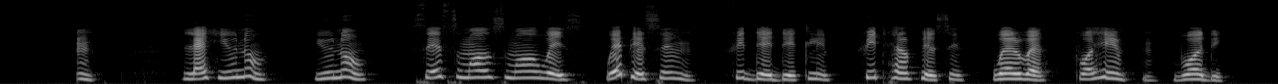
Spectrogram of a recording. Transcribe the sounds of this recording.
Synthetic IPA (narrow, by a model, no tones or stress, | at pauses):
laɪkjuno | juno | sesmɔlsmɔlwes | wepɛsĩn | fit̚dedeklĩn | fithɛlpːɛsĩn | wɛlwɛl | fɔɦĩm̩bɔdi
